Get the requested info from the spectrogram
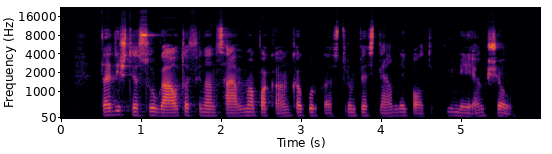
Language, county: Lithuanian, Klaipėda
